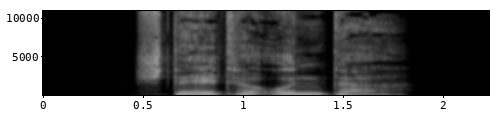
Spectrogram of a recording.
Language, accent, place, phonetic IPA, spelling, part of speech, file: German, Germany, Berlin, [ˌʃtɛltə ˈʊntɐ], stellte unter, verb, De-stellte unter.ogg
- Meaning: inflection of unterstellen: 1. first/third-person singular preterite 2. first/third-person singular subjunctive II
